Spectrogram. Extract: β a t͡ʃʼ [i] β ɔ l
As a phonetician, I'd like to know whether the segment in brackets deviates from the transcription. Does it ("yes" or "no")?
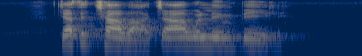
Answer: yes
